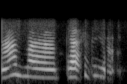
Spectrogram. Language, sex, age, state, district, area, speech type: Telugu, female, 30-45, Andhra Pradesh, Kadapa, rural, conversation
